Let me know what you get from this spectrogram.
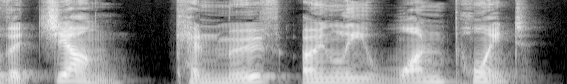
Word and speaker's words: Jiang: This piece is called the Shuai if you're on the red side, or Jiang if you're on the black side. Shuai is spelt S-H-U-A-I, and Jiang is spelt J-I-A-N-G.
